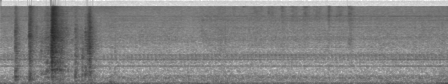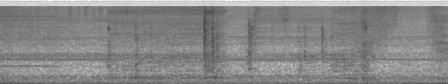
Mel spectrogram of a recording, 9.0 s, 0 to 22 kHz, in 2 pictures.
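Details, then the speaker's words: Sony DAV-D150G DVD/VHS receiver bought very dirty from a car boot, VHS test after powering up: a couple of mechanism clicks, then a soft, steady, even rewind whir with no squeal or grinding; rewind working normally. "Right, let's test out the VHS functions. I'm just going to check it rewinds."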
